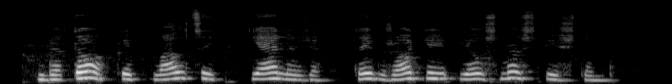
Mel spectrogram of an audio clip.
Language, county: Lithuanian, Vilnius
